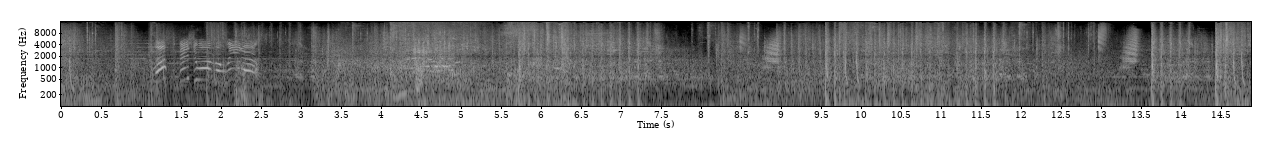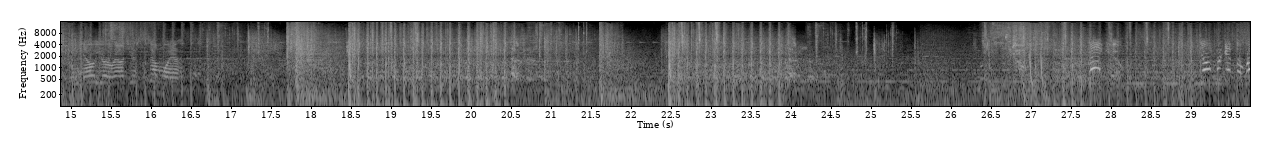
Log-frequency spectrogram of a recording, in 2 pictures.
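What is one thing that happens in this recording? Gunfire cracks and rattles in quick bursts.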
